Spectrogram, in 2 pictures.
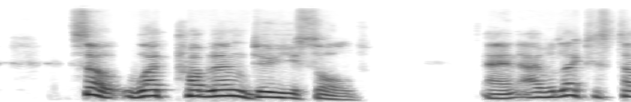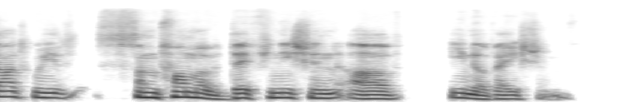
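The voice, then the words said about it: French accent in English. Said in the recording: “I have a bit of an accent. And yes, I'm French and I can't get rid of my French accent.”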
